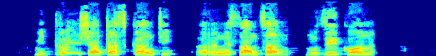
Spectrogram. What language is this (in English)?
Esperanto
